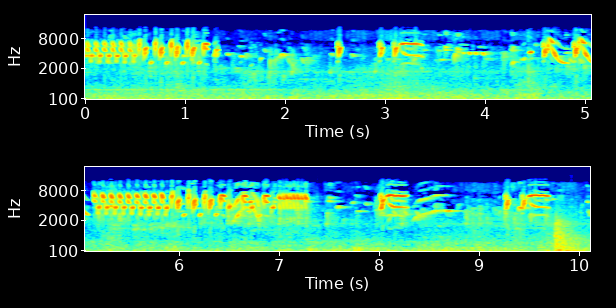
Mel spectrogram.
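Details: Wild Moroccan European goldfinch singing in the Ouidani style, offered as a teaching song for caged birds: quick repeated chips, a buzzy rattling trill, a sustained ringing note, then spaced sharp whistled phrases.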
